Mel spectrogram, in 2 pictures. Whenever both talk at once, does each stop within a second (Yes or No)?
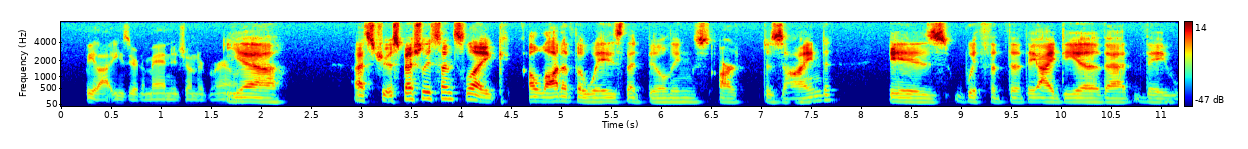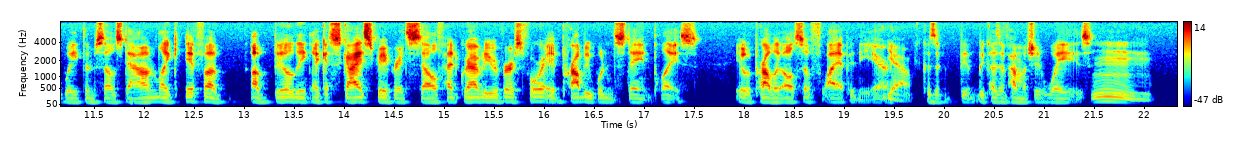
Yes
